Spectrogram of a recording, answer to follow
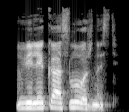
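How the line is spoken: Snorting. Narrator (Russian): фыркнул некромант

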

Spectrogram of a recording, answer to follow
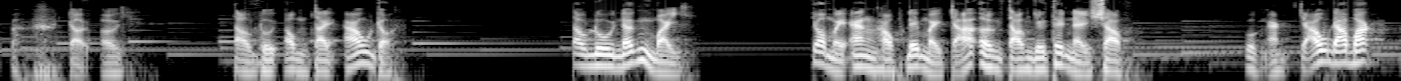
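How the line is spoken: Angry shouting. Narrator (Vietnamese): Ông Sinh bực tức quát lên

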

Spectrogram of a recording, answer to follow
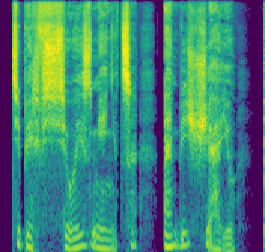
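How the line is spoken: Whispered into cheek. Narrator (Russian): прошептала она, уткнувшись мне в щеку

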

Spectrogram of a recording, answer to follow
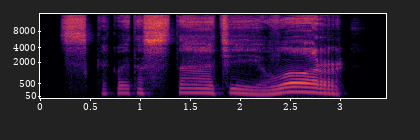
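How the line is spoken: Furious hiss. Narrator (Russian): яростно прошипел Орлайн

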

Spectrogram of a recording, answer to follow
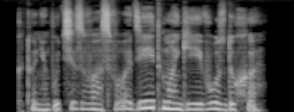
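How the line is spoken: Whisper. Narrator (Russian): прошептала я

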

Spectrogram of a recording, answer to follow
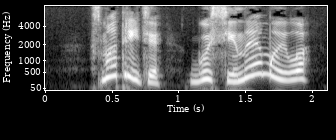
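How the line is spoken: Shouted. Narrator (Russian): крикнула

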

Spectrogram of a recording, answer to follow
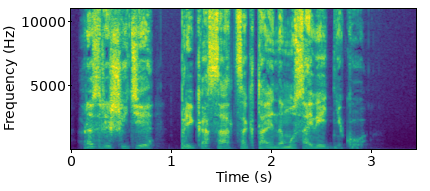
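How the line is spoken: Guard whispering. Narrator (Russian): прошептал страж

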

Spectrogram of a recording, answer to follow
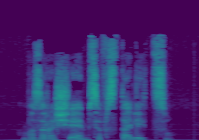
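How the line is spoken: Dry command. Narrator (Russian): Биншан сухо приказала

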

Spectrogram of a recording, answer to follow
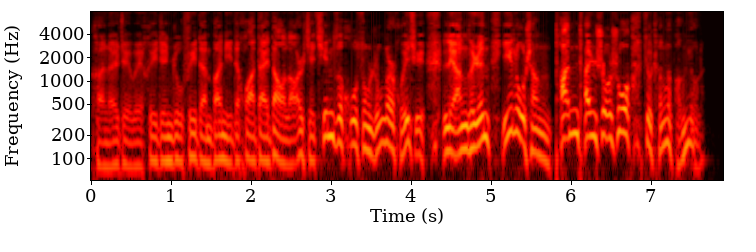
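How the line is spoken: Laughing. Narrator (Chinese): 胡铁花笑着说

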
